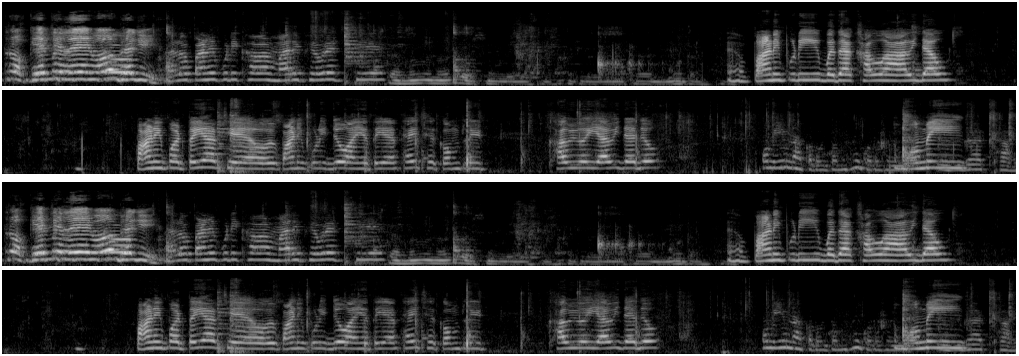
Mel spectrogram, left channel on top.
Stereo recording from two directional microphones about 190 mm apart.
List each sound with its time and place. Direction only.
0.0 s a child's voice: 50° right (ahead or behind)
1.6 s a woman's voice: 5° right (ahead or behind)
7.3 s a woman's voice: 5° right (ahead or behind)
11.4 s a woman's voice: centre (ahead or behind)
19.2 s a child's voice: 15° right (ahead or behind)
